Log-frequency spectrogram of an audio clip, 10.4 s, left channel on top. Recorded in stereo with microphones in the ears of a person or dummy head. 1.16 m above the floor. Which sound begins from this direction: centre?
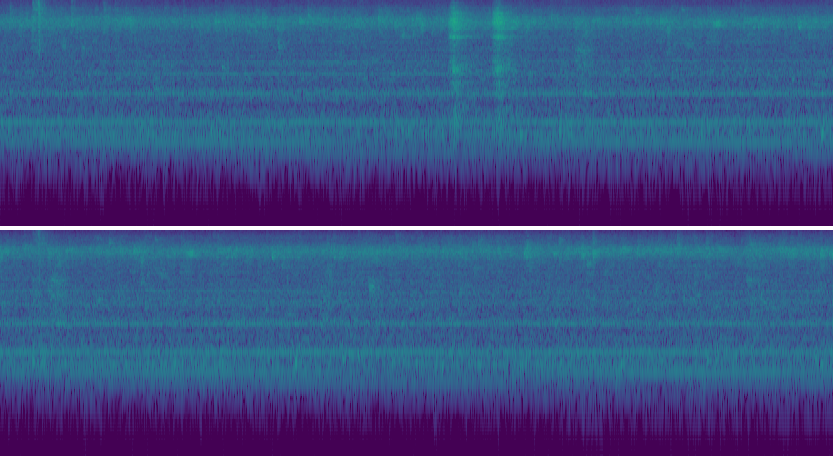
A dropped coin, at 0.4 s.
